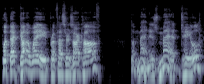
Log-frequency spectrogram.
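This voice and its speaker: A man playing a brave, steady athlete hero in an old-time radio adventure, earnest and reassuring. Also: a little high, moderate pace. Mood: calm, wary.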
